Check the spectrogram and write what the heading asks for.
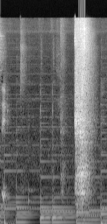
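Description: Background music with a steady beat, and near the end a short, loud rasp of sticky tape being pulled off the roll.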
